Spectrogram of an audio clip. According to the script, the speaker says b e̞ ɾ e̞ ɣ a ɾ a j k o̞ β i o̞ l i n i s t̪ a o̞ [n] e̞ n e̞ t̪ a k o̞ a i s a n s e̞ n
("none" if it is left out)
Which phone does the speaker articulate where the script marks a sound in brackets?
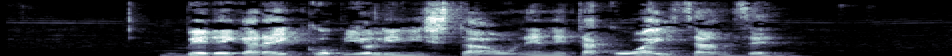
n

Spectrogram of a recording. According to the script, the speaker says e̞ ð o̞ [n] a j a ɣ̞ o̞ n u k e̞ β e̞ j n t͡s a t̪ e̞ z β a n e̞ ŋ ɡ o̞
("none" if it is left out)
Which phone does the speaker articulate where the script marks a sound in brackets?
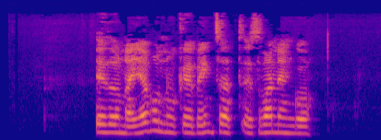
n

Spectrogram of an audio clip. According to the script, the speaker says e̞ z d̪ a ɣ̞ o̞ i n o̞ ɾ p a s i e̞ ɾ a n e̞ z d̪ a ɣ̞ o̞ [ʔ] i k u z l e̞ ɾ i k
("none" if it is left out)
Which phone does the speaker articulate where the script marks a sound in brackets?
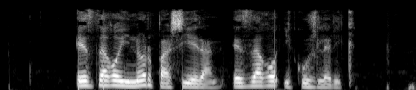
ʔ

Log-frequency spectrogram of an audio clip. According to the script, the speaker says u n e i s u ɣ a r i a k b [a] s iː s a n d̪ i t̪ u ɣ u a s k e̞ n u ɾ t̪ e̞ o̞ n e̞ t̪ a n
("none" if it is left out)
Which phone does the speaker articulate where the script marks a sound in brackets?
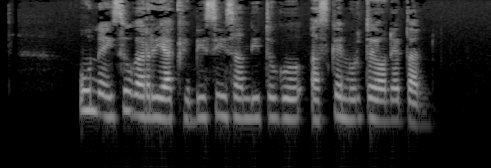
i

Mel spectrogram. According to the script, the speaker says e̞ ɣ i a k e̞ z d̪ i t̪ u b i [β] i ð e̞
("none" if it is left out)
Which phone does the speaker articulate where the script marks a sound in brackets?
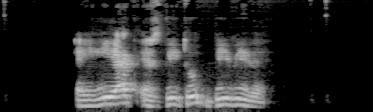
β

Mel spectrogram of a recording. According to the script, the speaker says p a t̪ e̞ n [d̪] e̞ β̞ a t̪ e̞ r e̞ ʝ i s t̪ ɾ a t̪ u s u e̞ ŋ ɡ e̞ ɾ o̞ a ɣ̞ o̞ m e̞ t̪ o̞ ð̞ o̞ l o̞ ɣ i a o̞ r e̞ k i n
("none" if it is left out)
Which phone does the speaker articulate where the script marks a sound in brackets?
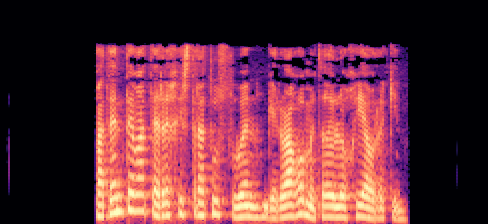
t̪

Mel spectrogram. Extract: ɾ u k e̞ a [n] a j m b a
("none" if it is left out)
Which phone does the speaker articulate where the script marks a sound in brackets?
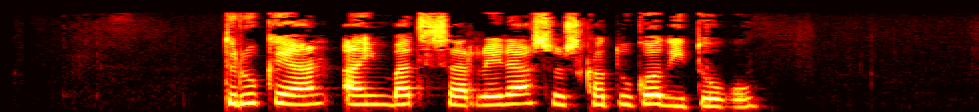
n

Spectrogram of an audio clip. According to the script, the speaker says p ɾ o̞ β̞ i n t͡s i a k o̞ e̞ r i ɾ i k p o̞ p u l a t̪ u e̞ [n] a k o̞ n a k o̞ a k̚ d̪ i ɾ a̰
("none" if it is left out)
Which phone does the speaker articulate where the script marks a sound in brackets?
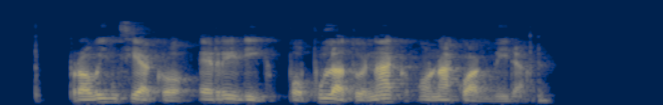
n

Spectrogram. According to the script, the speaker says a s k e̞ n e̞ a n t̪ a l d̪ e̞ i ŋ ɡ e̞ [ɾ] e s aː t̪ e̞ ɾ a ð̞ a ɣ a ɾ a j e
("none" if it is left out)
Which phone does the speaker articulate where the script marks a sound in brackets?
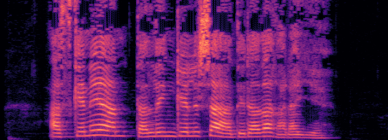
l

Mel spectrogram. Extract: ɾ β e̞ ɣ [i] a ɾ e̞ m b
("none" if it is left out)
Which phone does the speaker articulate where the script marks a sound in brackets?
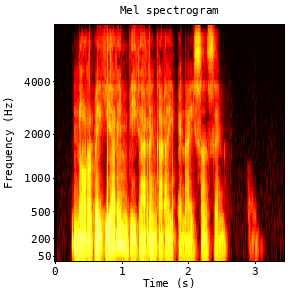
i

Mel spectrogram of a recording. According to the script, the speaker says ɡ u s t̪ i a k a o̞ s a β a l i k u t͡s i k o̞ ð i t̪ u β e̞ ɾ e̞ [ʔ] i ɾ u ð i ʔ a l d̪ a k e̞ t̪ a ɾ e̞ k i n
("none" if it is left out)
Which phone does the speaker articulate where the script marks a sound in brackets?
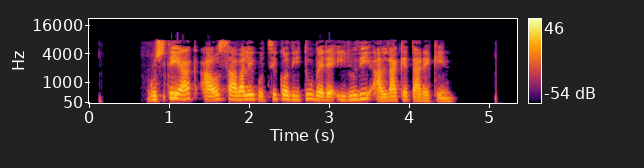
ʔ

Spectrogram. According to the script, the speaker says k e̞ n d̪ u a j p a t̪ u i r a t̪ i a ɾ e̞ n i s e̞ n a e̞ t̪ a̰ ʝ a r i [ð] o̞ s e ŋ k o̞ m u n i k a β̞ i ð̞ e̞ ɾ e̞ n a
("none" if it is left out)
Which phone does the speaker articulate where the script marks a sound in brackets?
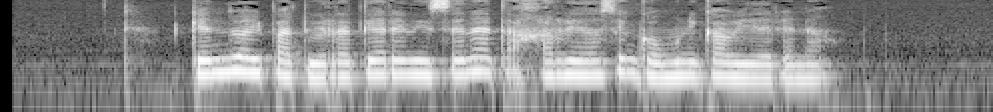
ð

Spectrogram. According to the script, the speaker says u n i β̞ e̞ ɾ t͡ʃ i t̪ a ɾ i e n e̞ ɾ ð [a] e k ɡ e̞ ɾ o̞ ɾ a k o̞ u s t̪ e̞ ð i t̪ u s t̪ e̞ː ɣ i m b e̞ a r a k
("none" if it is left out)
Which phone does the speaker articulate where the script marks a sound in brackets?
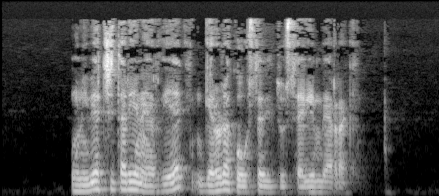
i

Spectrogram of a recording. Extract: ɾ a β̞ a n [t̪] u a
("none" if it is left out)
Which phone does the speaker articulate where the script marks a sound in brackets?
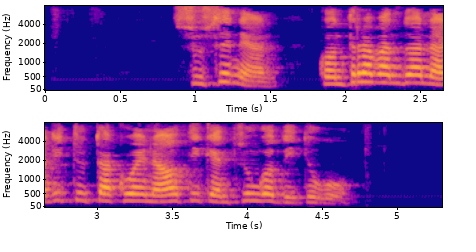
d̪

